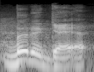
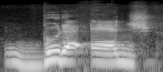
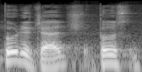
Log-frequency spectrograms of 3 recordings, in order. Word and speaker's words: Buttigieg: It's not Buttigieg, it's not Buttigieg, and it's definitely not Buttigieg.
